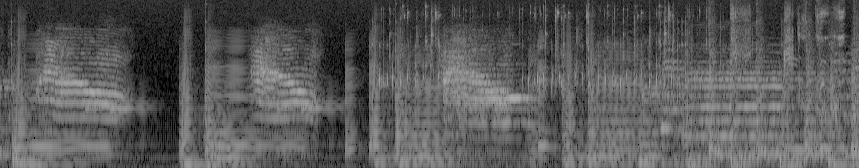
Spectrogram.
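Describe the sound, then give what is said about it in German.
Drawn-out, cat-like meowing from a cartoon tomcat-penguin: a few loud, tonal meows with wavering pitch, heard alone without talk. “eine neue Art entstand durch ihn. Oggis miauender Katerpinguin.”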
